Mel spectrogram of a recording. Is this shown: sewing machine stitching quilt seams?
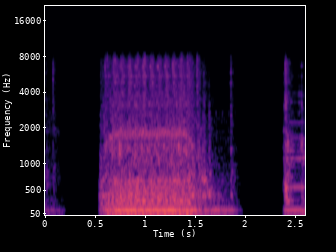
yes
